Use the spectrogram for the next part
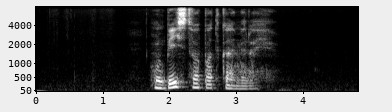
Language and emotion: Russian, sad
